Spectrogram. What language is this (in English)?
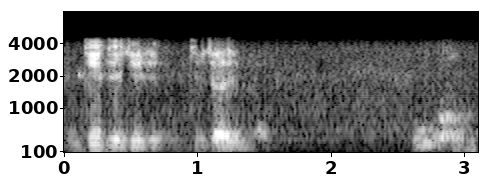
Sindhi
